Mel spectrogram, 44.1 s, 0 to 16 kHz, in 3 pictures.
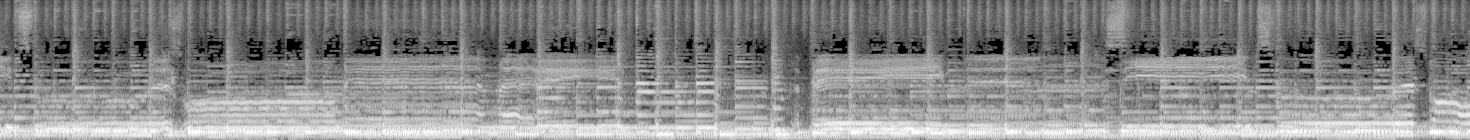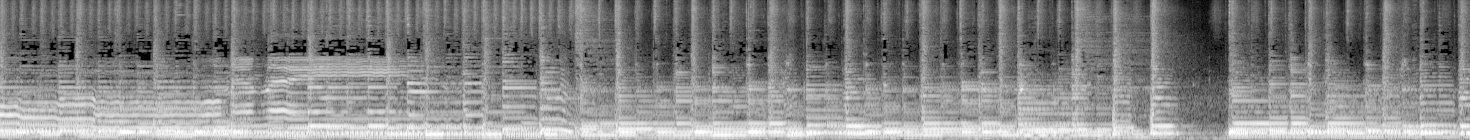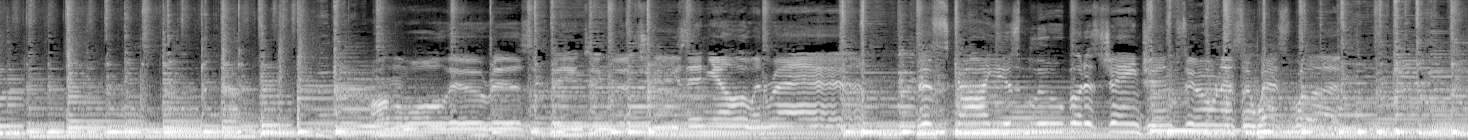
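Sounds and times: acoustic band playing: 0:00.0 - 0:44.0.

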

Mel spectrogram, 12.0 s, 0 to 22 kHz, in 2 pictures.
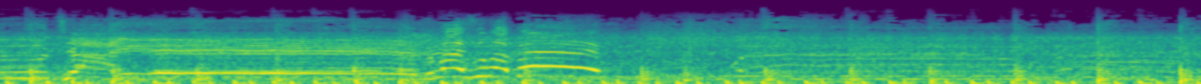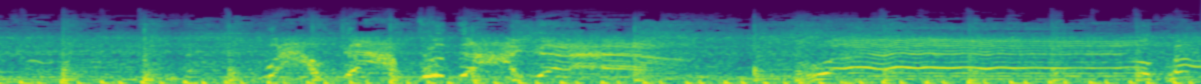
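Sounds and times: distorted electric guitar: 0:00.0 - 0:12.0
fast drumming: 0:00.0 - 0:12.0
person yelling vocals: 0:07.3 - 0:09.4.

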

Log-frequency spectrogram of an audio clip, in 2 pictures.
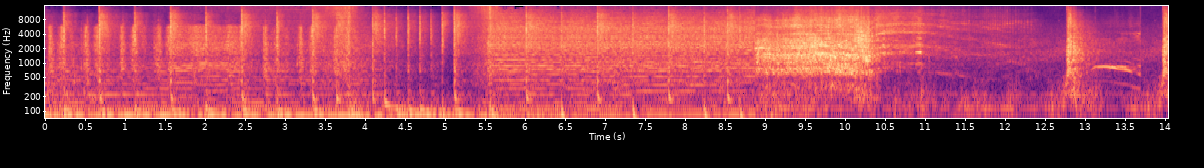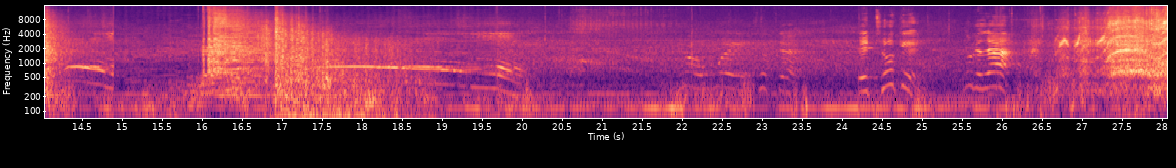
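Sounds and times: rc truck motor rushing: 0:08.8 - 0:12.6, 0:20.5 - 0:21.9, 0:26.4 - 0:28.0
motor whine falling in pitch: 0:10.1 - 0:12.5.

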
